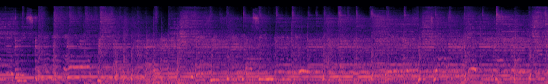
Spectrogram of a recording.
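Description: A live blues-rock trio playing: electric guitar over electric bass and a drum kit, with bending guitar notes.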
